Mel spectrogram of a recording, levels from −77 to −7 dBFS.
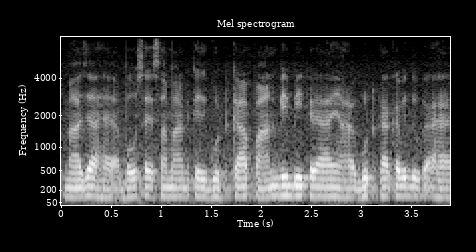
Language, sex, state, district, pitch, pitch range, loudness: Hindi, male, Bihar, Vaishali, 120 Hz, 115-125 Hz, -16 LUFS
